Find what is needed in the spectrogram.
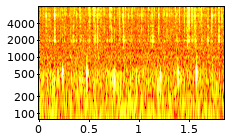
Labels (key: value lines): label: ambient
recorder: HydroMoth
